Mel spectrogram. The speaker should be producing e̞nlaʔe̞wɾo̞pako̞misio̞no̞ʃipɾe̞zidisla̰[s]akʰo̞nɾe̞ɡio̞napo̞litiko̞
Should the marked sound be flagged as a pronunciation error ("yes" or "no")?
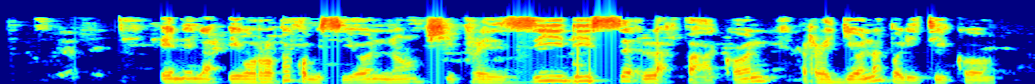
yes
